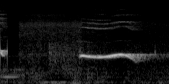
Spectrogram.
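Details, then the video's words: On a very hot, spring-like day, an Asian koel calling from an unseen tree gives a single clear, sweet whistled note that swells slightly and eases off over about half a second, after a brief quieter note. "কোকিলের ডাক শুনলে মনে হয় এটা বসন্তকাল। ভারী মিষ্টি লাগছে ওদের গলা।"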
